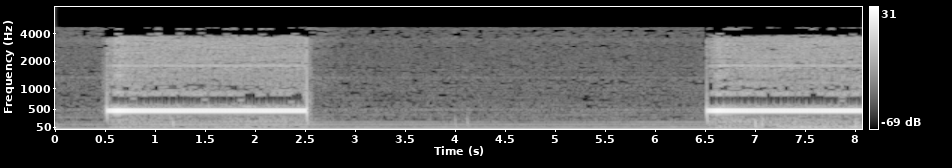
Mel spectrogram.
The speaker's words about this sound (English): A lot of rings.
